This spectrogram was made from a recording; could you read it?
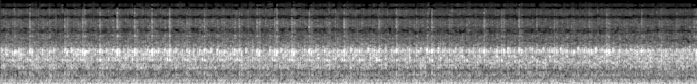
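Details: Odd high-pitched banging at steady idle: a light, sharp metallic tapping, faint and uneven. Suspected cracked flexplate or loose crank bolts, not confirmed.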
